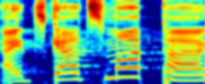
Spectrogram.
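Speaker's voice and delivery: imitated Boston accent. Quoting an actor from a car commercial: Boston accent. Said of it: "used the Boston accent".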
